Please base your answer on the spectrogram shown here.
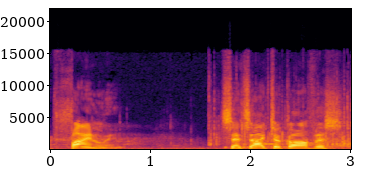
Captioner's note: applause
